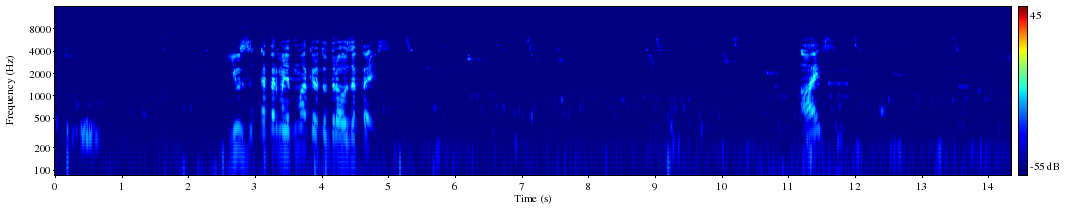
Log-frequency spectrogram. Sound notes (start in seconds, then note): 5.8 birds chirping; 12.8 birds chirping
